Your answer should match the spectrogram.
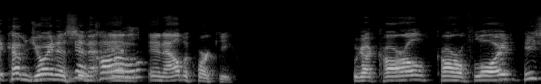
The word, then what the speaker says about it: Albuquerque: what to bring to the I believe it's pronounced Albuquerque.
